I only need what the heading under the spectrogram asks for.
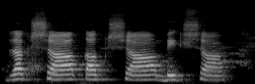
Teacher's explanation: तो ये इसके अंदर क और श का समावेश होता है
